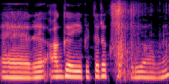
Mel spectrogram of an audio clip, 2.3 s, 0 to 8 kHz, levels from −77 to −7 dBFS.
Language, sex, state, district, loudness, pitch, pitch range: Rajasthani, female, Rajasthan, Nagaur, -19 LUFS, 165 Hz, 155-175 Hz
